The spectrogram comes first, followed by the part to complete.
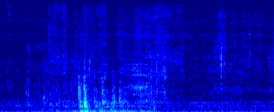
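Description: Faint rustling of leaves and small handling noises as a potted houseplant is moved, with a brief soft knock about a second in.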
